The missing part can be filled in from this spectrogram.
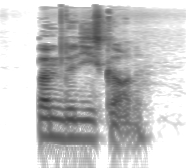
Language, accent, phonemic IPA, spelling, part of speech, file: French, France, /pɔm də dis.kɔʁd/, pomme de discorde, noun, LL-Q150 (fra)-pomme de discorde.wav
- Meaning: apple of discord, bone of contention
